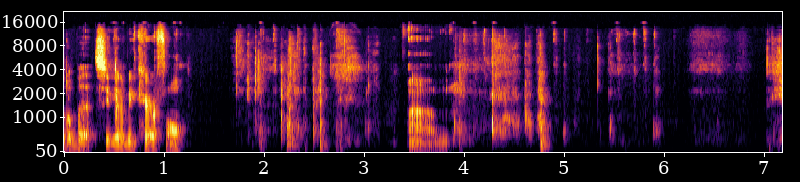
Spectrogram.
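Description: Small cardboard boxes knock and slide into place.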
